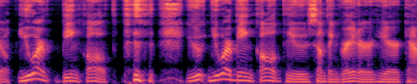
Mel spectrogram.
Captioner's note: chuckles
